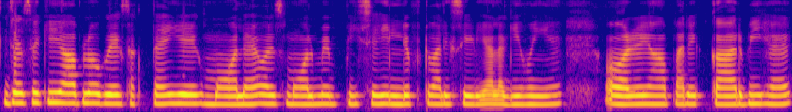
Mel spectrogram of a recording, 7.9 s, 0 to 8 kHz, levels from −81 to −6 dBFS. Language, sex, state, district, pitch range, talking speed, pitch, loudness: Hindi, male, Madhya Pradesh, Bhopal, 225-235 Hz, 210 wpm, 230 Hz, -14 LUFS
